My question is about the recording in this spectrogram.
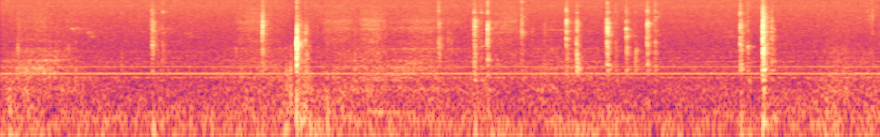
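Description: Faint, irregular clicks of computer keyboard keys being typed in short runs, over a faint steady hum.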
